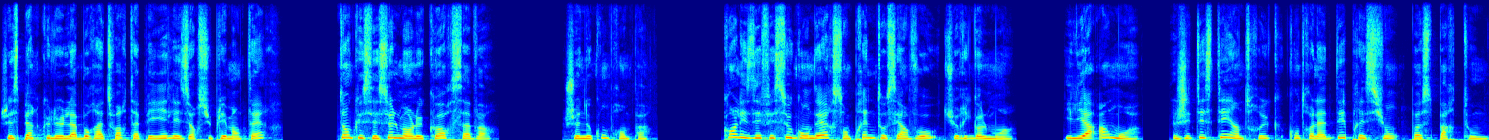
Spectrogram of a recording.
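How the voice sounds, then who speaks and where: A woman's high-pitched voice, dark and mellow, calm and soothing, fairly slow with long, frequent pauses and ordinary pitch variation. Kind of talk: audiobook reading. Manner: calm, soothing.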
